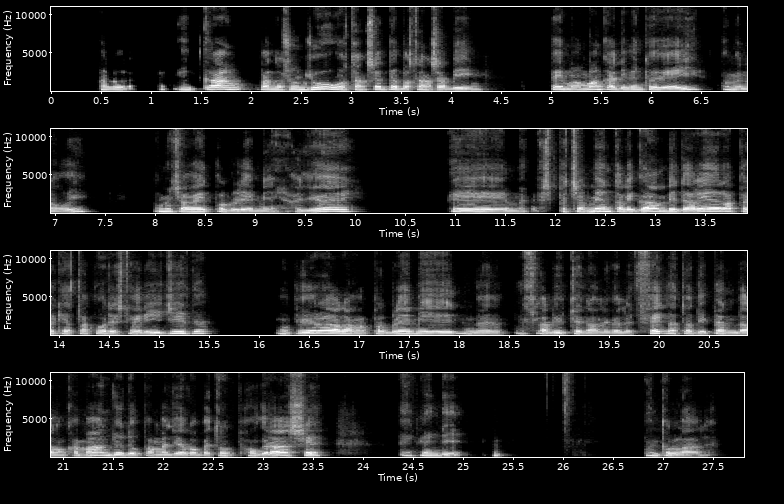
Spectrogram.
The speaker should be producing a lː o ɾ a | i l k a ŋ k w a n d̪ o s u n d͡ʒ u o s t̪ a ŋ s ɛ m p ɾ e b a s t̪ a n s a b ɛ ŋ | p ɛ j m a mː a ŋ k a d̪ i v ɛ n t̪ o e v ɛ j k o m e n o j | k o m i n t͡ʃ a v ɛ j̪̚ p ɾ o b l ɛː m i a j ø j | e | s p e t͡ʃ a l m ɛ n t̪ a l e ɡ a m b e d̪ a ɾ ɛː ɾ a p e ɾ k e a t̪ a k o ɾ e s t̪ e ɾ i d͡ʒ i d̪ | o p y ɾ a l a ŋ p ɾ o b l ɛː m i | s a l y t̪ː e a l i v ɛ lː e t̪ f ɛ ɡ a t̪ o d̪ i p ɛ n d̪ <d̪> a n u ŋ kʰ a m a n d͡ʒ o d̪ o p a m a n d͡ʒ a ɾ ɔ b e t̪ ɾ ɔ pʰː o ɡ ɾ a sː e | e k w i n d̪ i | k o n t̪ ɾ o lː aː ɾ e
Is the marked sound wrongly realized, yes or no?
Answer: no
